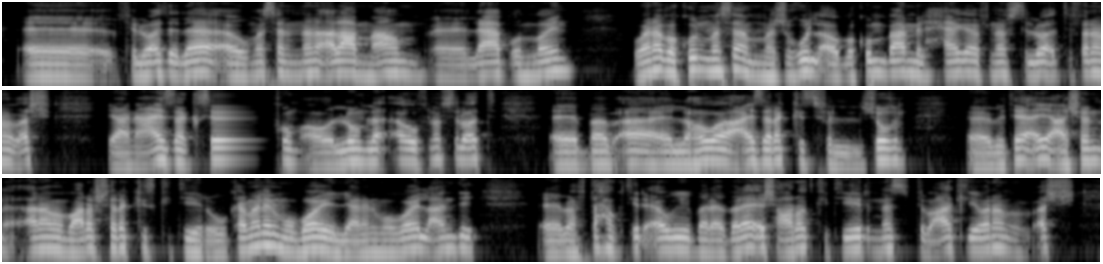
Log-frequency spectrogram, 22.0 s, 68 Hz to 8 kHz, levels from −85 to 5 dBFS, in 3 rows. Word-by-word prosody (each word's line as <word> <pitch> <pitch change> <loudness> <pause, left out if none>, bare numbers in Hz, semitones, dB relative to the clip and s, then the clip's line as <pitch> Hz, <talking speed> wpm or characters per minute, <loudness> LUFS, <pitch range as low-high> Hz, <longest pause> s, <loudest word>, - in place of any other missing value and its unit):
آآ، 120 -1 -1
في - - -19
الوقت 135 +3 +1
ده 145 +4 +4
أو 120 -1 +1
مثلًا 140 +3 -4
إن 130 +1 -10
أنا 150 +1 +3
ألعب 145 0 +7
معاهم 135 +1 0
آآ، 110 -1 -5
لِعَب 135 +4 +3
online 140 +7 -1 0.4
وأنا 175 - +5
باكون 170 +2 +2
مثلًا 165 +2 +2
مشغول 125 +4 -1
أو 120 - +2
باكون 145 +6 -4
باعمل 150 -3 +2
حاجة 145 +4 0
في 135 - -10
نَفْس 135 -1 -5
الوقت، 130 -3 -1
فأنا 145 +6 -1
ما 150 - +2
بابقاش - - -3 0.4
يعني 110 0 0
عايز 150 +5 +3
أكسِفهم 155 0 -1
أو - - -3
أقول 115 +3 -1
لهم 145 -1 +2
لأ، 145 +1 -1
و 145 - +2
في 145 +3 -12
نَفْس 160 +1 -7
الوقت 155 0 -1 0.4
آآ، 120 0 +2
بابقى 125 +1 +1
اللي 125 +1 0
هو 145 +4 +4
عايز 140 0 +4
أركّز 145 -3 0
في - - -9
الشُغل 115 +8 0 0.4
آآ، 105 - -1
بتاعي 155 +8 +2
عشان 150 -1 +1
أنا 145 +1 0
ما 145 - +2
باعرفش 135 +4 +1
أركّز 150 -1 -3
كتير، 120 -1 -6
وكمان 140 +10 +1
الموبايل 140 -6 +3
يعني 110 0 0
الموبايل 130 +5 0
عندي 145 0 -2 0.4
آآ، 115 0 -1
بافتحه 115 +5 -3
كتير 150 +4 -6
أوي 140 0 +2
بالا 120 -2 -1
بالاقي 130 +6 +2
إشعارات 150 0 0
كتير 140 +3 -4
ناس 145 +1 -6
بتبعت 140 +1 -2
لي، 140 - -1
وأنا 145 +3 +1
ما 140 - -10
بابقاش 110 - -7
140 Hz, 200 wpm, -23 LUFS, 125-150 Hz, 0.4 s, ألعب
